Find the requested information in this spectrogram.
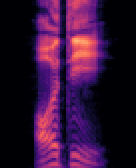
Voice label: "eodi", Korean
